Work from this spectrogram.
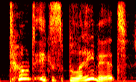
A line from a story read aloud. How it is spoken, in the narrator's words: she wailed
